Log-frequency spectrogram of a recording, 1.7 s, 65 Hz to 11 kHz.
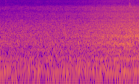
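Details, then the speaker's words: Kia at an insurance auction, 79,000 miles, on a booster pack with suspected dead alternator and battery light on: steady even low idle hum with no knocks or misses; normal idle. "Give her a little rev. I mean, the engine sounds healthy."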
